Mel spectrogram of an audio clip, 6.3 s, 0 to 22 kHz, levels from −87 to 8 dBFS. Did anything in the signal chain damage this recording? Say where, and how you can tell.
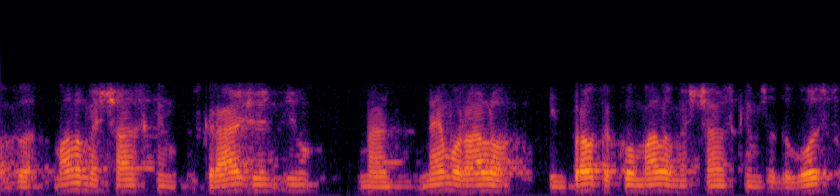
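Yes. Overdone noise removal at the call-processing stage runs throughout: bands near the noise estimate are cut, leaving near-silent gaps with twinkling specks.

The AMR narrowband mobile codec also acts throughout: nothing above 3.7 kHz, a 250 Hz to 3.4 kHz line band, and plainly audible buzzy coding that fits a 10.2 kbps mode.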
